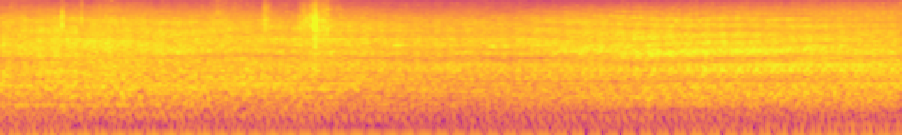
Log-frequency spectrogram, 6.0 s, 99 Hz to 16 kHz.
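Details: 1939 Allis Chalmers HD14 bulldozer with 6-71 diesel, running after sitting several years, smoke clearing when worked: even, steady rumble at idle, no misses or knocks; normal idle.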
